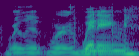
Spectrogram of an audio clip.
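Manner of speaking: usual speaking voice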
